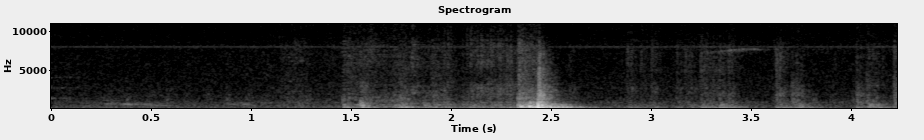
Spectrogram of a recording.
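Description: A single loud thud a little past halfway, with softer knocks and rustling just before and after it.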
